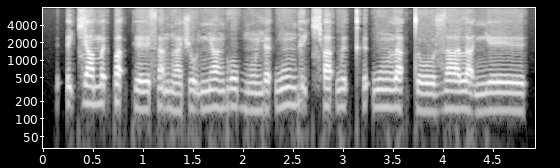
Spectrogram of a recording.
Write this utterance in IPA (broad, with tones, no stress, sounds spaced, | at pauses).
ʔ ḛ˦˨ t͡ɕ ä˦ m ɛ˦ ʔ p ä˦ ʔ k e˨ ɪ̯ s ã˦˨ d ã˨ ʃ o̰˦˨ ʊ̯ ɲ ã˦ ɡ o˦ b ũ˨ j ɛ˦ ʔ w ũ˦ ɡ ḛ˦˨ t͡ɕʰ ä˦ ʔ w ɪ˦ ʔ kʰ ɪ˦ ʔ w ũ˦ l ä˦ ʔ t o˨ ʊ̯ z ä˦ l ä̰˦˨ ɲ e˦ ɪ̯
